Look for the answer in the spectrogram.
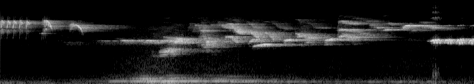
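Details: Orange-headed thrush, a young bird practising its song: a dense run of high, buzzy, warbled whistles with fast changing notes, ending in clear sharp chirps; a soft low rumble underneath.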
